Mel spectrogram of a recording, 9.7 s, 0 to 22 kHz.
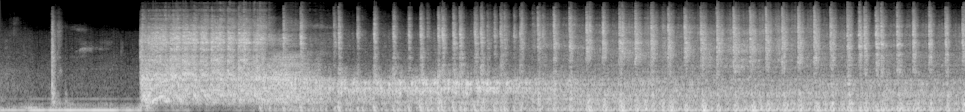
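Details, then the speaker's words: Gravely zero-turn mower, Kohler 7000 series engine, under 100 hours, weak and puffing black smoke: uneven, lumpy beat with a rich note that sounds choked though the choke is off; cause was a missing carburetor main jet. "all that black smoke coming out. Sounds like the choke is on, but it's not."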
